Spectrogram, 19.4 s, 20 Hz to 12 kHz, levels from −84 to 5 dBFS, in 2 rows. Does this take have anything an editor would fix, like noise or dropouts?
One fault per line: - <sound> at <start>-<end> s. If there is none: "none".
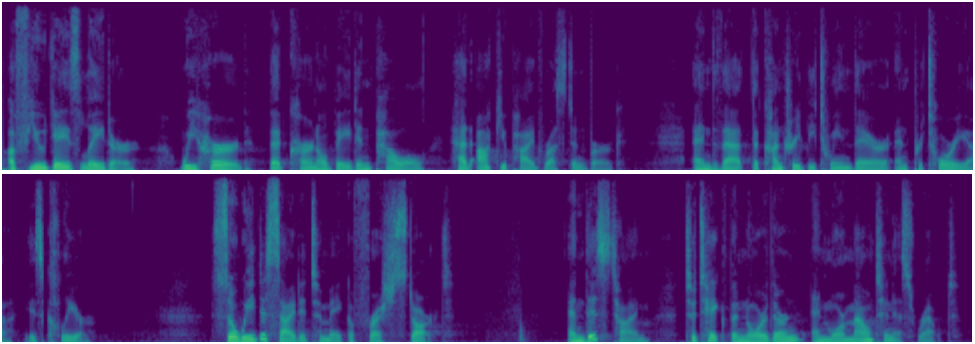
- thud at 14.7-15.0 s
